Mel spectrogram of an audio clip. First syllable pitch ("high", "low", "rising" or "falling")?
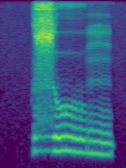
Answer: falling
